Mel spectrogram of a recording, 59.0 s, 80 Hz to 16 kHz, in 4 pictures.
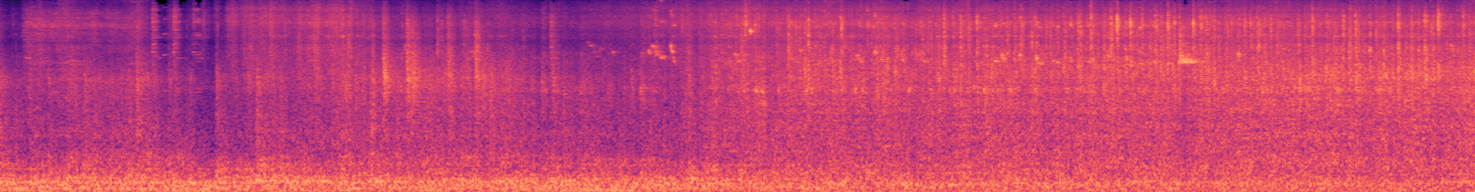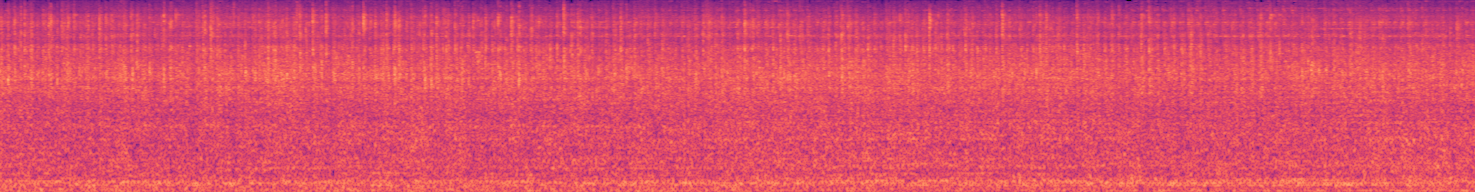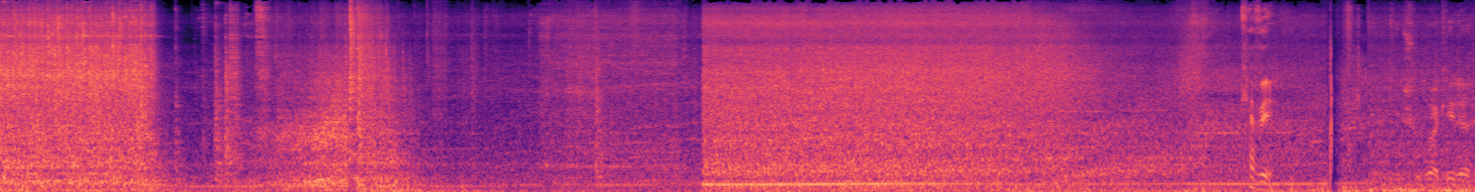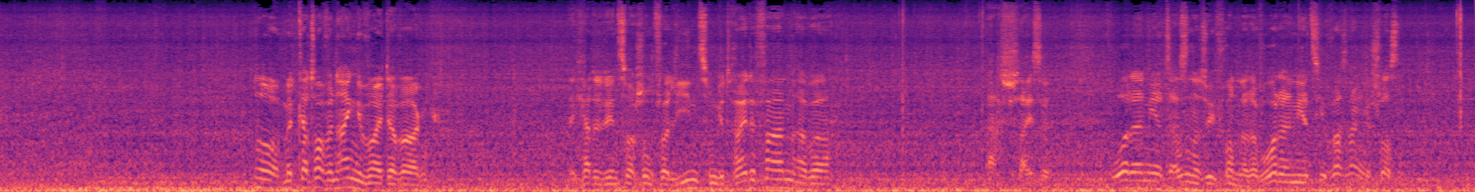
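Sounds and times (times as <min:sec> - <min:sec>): elevator mechanical rattle: 0:00.0 - 0:32.4, 0:33.0 - 0:59.0
steady engine hum: 0:00.0 - 0:59.0.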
